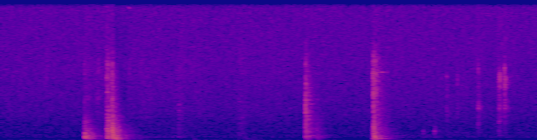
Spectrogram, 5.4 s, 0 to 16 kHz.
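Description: Four short knocks and clanks, two close together about a second in and two more between three and four seconds in: a wrench and battery cables being handled at the terminals of a golf cart's 12-volt batteries.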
